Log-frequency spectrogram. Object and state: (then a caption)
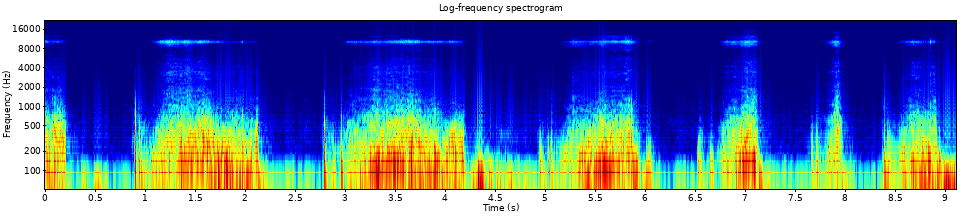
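Wooden half sphere. A small, solid light-wood half sphere held between the fingers is tapped and scratched with long glitter acrylic nails. Repeated bursts of dry, rasping scratches rise and fade, heavy in the low end with a faint high hiss, separated by short quiet gaps.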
